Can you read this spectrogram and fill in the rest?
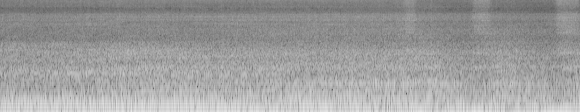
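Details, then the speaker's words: Revived truck warmed to operating temperature (the gauge is not working): deep, steady rumble with an even, unbroken rhythm and no knocks or misses, a healthy warm idle. Some smoke appeared. "all right as y'all can see it ran it idled it sounded really really good I started getting U I let it get up to operating temp it was running great"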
